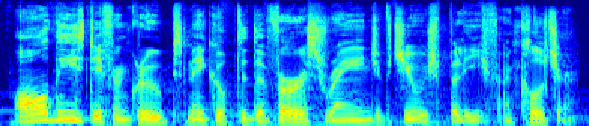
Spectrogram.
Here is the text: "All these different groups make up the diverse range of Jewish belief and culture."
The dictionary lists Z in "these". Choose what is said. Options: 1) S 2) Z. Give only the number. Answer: 2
